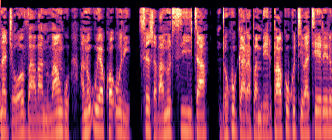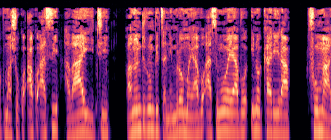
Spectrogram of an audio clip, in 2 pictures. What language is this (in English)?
Shona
